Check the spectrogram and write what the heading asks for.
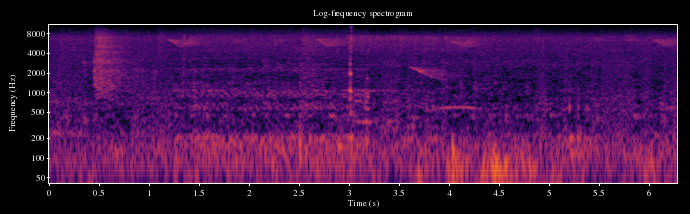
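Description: Birds chirping: short, high, falling chirps about once a second, with a brief rustle about half a second in and a sharp click about three seconds in.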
